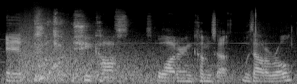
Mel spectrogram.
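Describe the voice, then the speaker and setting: Male dungeon master over loud cinematic music. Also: fairly high pitch, steady tone, normal speed. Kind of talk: dramatic tabletop game narration. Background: loud music score.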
